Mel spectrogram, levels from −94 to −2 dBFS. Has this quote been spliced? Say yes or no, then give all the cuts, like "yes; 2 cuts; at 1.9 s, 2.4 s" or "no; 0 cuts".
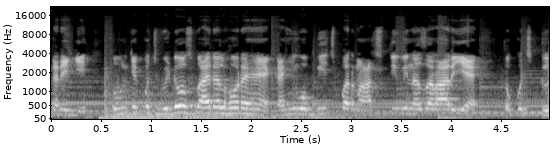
no; 0 cuts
